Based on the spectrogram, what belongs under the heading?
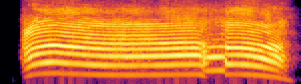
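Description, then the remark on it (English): A man lets out a single loud, sustained primal scream lasting nearly two seconds, wavering briefly near the end before the pitch drops away as it trails off. “It was a primal scream and a concerning noise to my neighbors upstairs.”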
